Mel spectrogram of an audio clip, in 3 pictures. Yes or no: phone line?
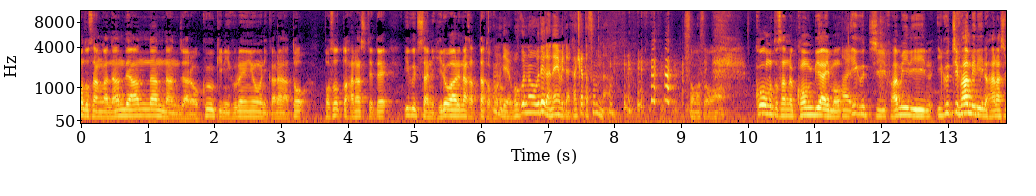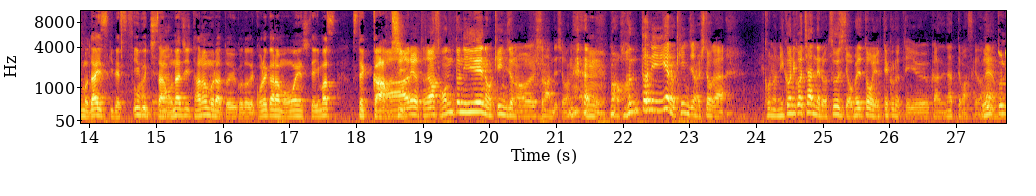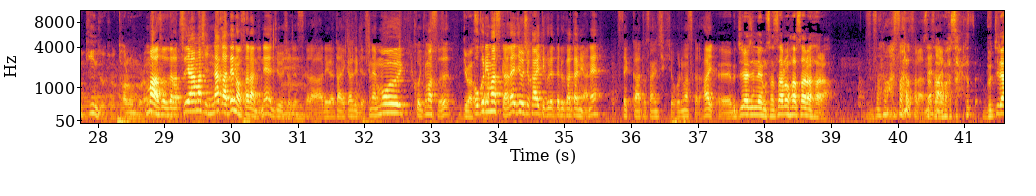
no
